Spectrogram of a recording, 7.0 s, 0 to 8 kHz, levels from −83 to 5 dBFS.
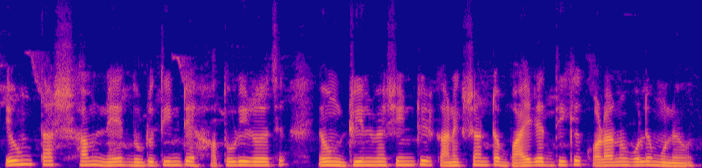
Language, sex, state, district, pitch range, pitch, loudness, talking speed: Bengali, male, West Bengal, North 24 Parganas, 150-170 Hz, 160 Hz, -19 LUFS, 160 wpm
